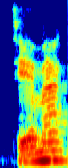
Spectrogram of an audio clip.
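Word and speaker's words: Taimak: So the star of the movie, I think is Tiamat is how you pronounce his name? Yeah, Tiamat.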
